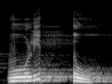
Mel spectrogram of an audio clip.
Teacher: Yauma, yauma wulid, ada huruf dal sukun bertemu ta, hati-hati, ini sifat qalqalah dari huruf dal ini hilang, jadi masuk pada huruf ta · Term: idgham mutajanisain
